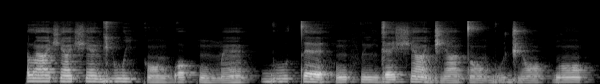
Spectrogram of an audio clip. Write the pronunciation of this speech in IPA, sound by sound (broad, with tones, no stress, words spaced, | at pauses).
lã˦ʃã˦ʃɛ̃˦ɡi˦ wi˦˨kɔ̃˨ɡ͡bɔ˧ kũ˨mɛ̃˨˦ | bu˦ tɛ˦˨ hũ˨˦fĩ˧ɡɛ˦ ʃã˦˨d͡ʒã˨tɔ̃˨ bu˨˦d͡ʒɔ̃˧ | ɡɔ̃˧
